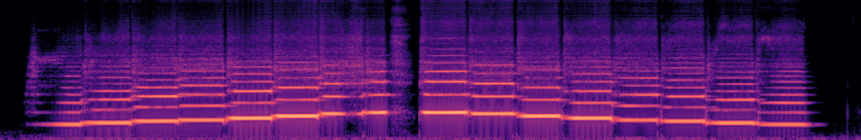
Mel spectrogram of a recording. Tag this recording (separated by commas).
Music, Wind instrument, Musical instrument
